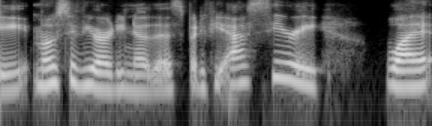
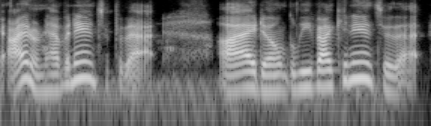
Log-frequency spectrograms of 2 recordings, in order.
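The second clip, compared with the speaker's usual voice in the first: usual speaking voice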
